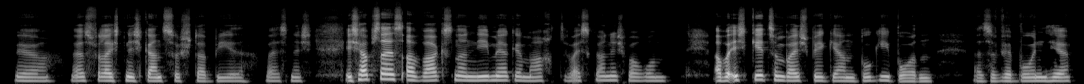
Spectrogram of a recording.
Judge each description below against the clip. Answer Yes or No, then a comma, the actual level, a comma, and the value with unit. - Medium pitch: Yes, medium, 170 Hz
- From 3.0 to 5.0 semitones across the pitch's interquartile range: No, narrow, 2.4 semitones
